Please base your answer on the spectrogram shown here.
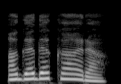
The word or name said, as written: ಅಗದಕಾರ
